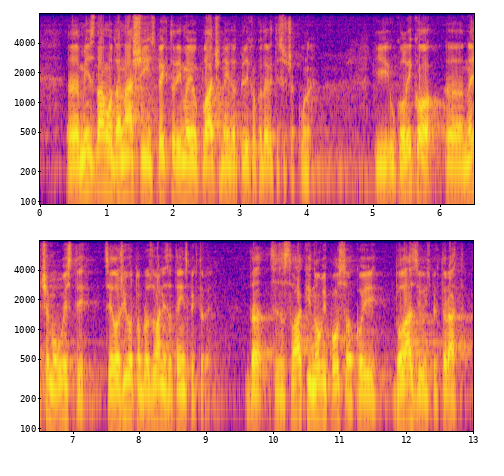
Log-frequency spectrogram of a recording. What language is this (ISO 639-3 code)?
hrv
